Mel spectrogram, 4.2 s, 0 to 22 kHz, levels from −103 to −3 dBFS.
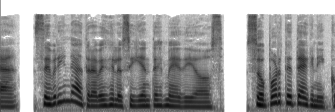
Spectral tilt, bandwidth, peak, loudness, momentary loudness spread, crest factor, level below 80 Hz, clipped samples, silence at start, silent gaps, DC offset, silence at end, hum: -5.5 dB/octave; 13.5 kHz; 0 dBFS; -15 LUFS; 10 LU; 14 dB; -48 dBFS; under 0.1%; 0 s; 0.24-0.40 s, 2.80-3.07 s; under 0.1%; 0 s; none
